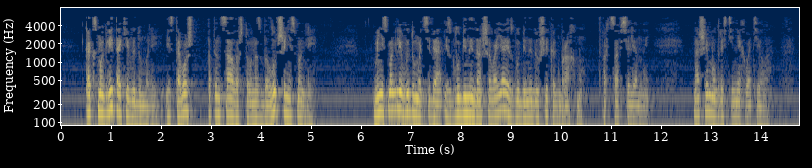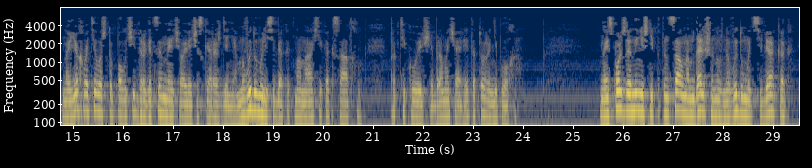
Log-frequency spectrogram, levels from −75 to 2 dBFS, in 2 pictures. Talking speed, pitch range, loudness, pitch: 130 wpm, 105-130 Hz, -20 LUFS, 115 Hz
